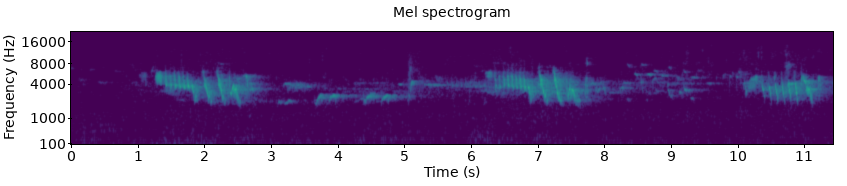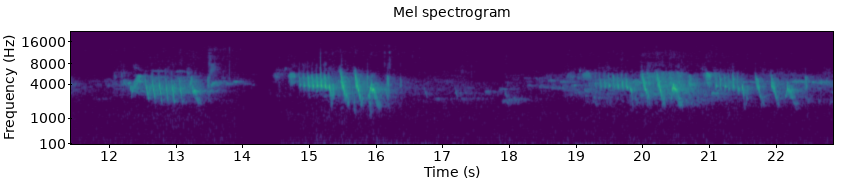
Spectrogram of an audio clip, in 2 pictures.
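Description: A small bird singing: a series of short, rapid trilled phrases, each a second or two long, with pauses between.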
